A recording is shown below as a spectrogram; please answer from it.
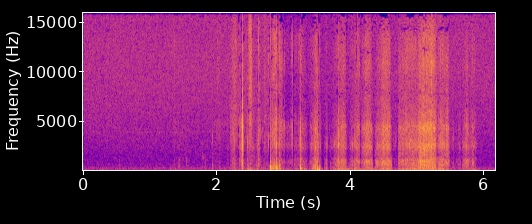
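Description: Close rubbing, scraping and clicking against a handheld phone's microphone: a run of sharp clicks starts about two seconds in, loudest near the three-second mark, followed by a rough, steady scraping until just before the end.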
